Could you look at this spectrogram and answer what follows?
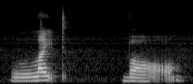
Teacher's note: Ball having a more velarized articulation.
